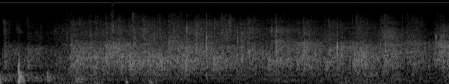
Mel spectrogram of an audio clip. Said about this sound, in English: We appreciate to the speaker by applause.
